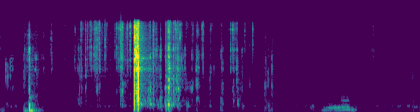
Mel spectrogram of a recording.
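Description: Foil trading-card pack being torn open by hand: crinkling and ripping of the wrapper, with the sharpest rip about two seconds in, then a few smaller crackles.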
